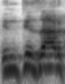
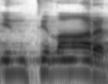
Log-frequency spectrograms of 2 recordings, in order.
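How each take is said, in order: First: The middle consonant is a z sound. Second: The middle consonant is not a z sound. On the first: This is how it is said in Hindi. "ഇന്ത്യയുടെ പ്രൊണൗൺസിയേഷൻ സ എന്നാണ്" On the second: This is how it is said in Arabic. "അതിൽ നമ്മൾ പറയുന്നത് എന്താണ്?"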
